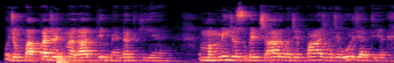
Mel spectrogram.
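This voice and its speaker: A man's voice: high voice, little pitch movement, normal speed, vocal fry, echoey room, recorded from a distance, poor audio. A young man teaching students, giving an earnest, emphatic motivational talk.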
